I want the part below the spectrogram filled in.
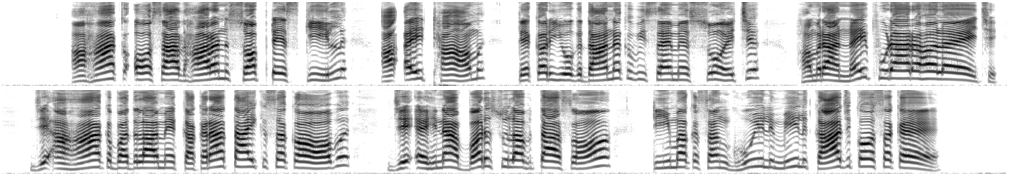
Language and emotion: Maithili, fearful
